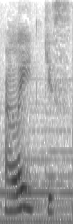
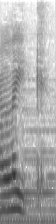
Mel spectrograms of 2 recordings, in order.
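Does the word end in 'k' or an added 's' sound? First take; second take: s; k. First: The word ends with an added 's' sound. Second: The word ends in a 'k' sound. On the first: This is a dialect form. "ketambahan huruf sin" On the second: This is the original form. "jadi ada kata"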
